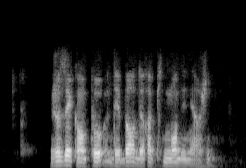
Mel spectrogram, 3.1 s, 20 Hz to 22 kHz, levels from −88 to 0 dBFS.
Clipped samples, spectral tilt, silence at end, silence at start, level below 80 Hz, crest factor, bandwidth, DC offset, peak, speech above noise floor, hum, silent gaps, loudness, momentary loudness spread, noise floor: under 0.1%; -8 dB/octave; 0.45 s; 0.65 s; -52 dBFS; 18 dB; 6.2 kHz; under 0.1%; -2 dBFS; 38 dB; none; none; -20 LUFS; 13 LU; -57 dBFS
